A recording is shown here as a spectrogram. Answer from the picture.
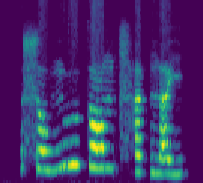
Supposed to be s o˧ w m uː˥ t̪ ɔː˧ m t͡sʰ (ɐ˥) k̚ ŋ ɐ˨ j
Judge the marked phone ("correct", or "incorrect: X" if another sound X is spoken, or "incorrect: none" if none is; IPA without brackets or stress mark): incorrect: ɐ˨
